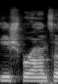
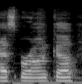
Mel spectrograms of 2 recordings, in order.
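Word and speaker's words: Esperança: That's why it's Esperanza, not Esperanca, or it's Eichenwalde, not Eichenwald. There you go.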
